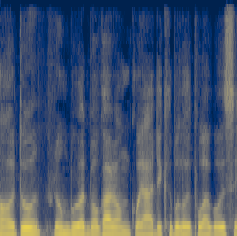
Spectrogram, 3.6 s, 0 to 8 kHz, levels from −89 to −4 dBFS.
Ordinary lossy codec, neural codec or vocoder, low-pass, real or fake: none; codec, 16 kHz, 1 kbps, X-Codec, WavLM features, trained on Multilingual LibriSpeech; none; fake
